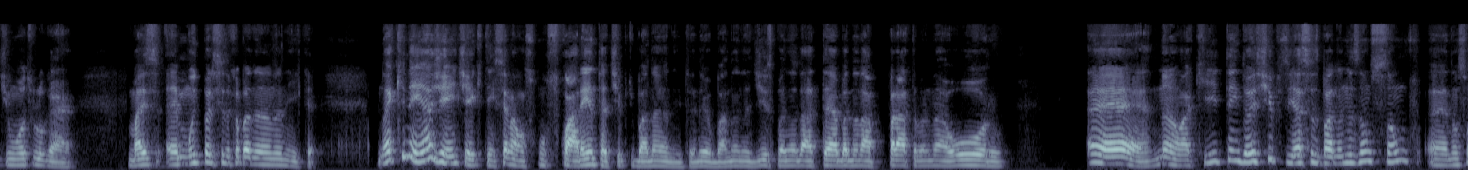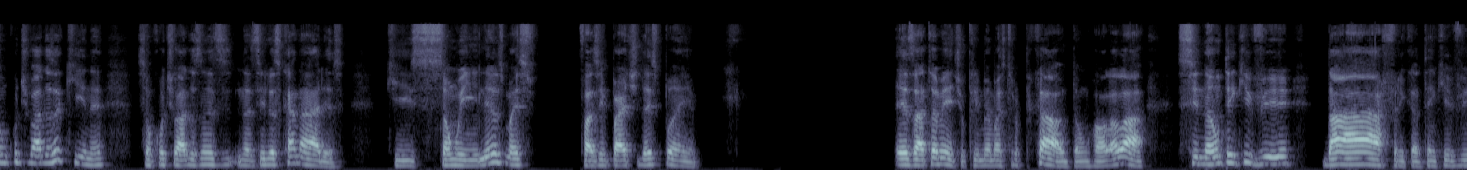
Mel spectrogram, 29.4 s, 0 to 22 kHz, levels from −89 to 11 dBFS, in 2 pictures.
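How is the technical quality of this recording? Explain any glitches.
No glitches or technical faults can be heard here.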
